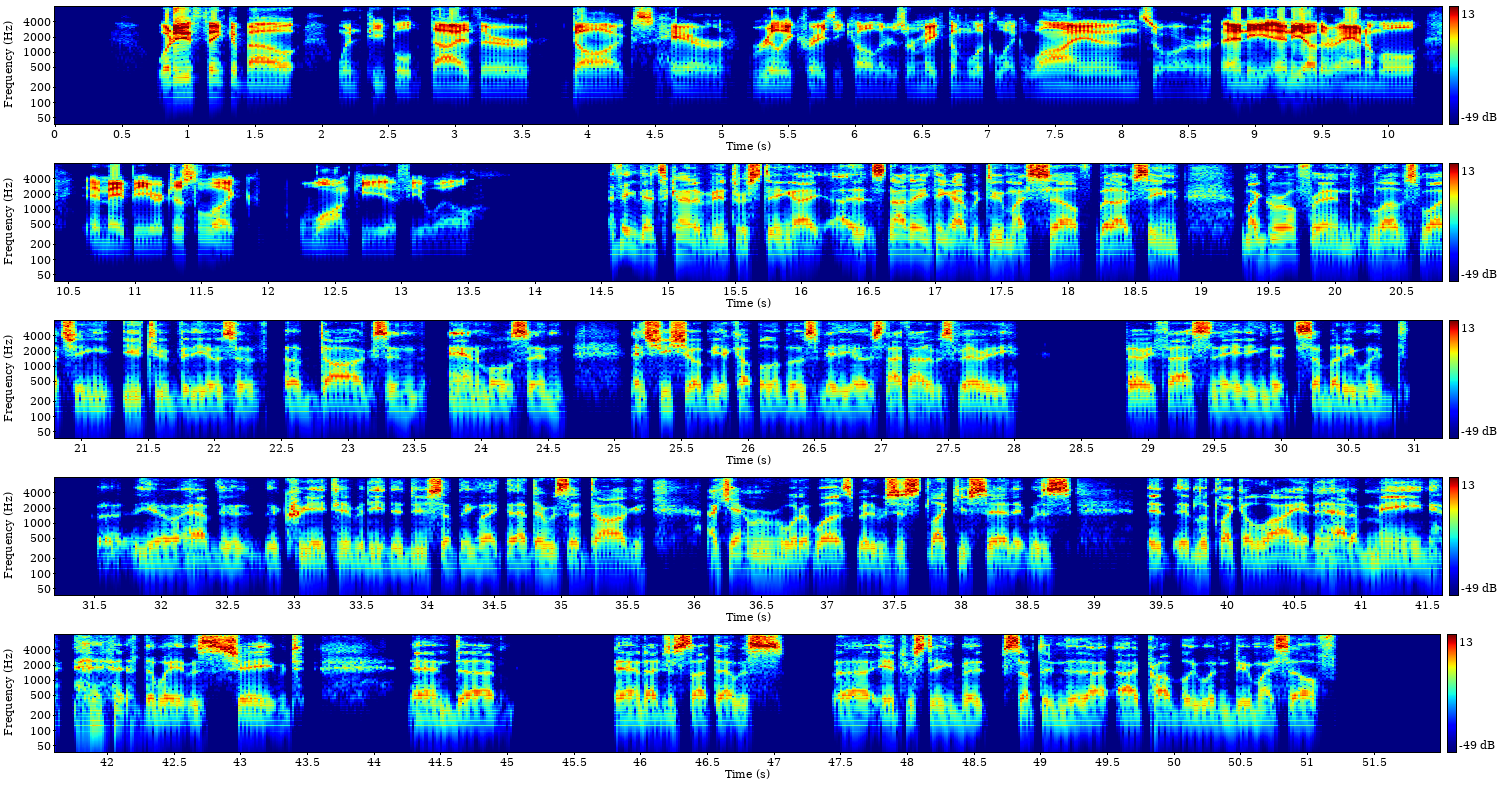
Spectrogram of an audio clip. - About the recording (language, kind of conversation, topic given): English, unstructured, What makes pets such good companions?
- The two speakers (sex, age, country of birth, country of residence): male, 20-24, United States, United States; male, 60-64, United States, United States
- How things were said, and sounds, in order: chuckle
